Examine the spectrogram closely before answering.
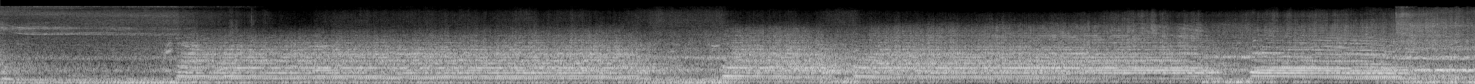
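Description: Nathan K5HL five-chime air horn on a CSX ES44AH locomotive sounding a series of long and short blasts for a grade crossing as the train approaches. Near the end the locomotive passes close and the horn chord drops in pitch, over the rumble of the engines and wheels.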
